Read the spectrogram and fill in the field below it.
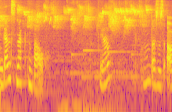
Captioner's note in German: Gezwitscher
